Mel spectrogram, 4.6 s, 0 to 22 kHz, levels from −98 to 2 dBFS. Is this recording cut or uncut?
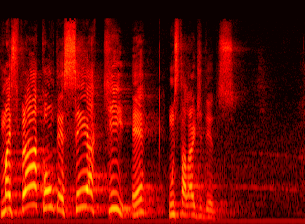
cut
